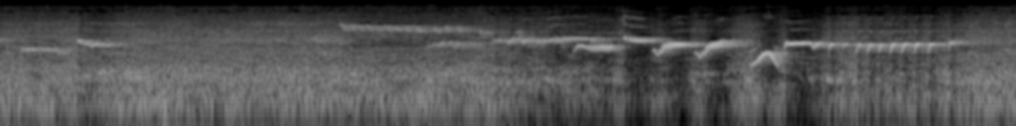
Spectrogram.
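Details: A white-rumped shama from Medan sings energetically, a bird meant as a lure to draw other shamas: varied clear whistled notes, slurred upsweeps and downslurs, ending in a quick trilled rattle, against faint background hiss.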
